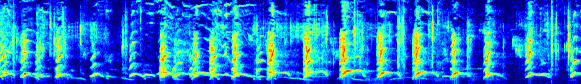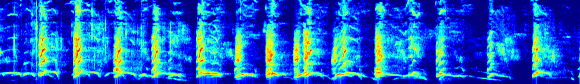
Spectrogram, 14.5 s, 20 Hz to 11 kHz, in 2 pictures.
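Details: Yakutian Laika, July 2020, barking continuously in quick high yelps, each a short arched note, running at a brisk, fairly even pace of roughly two per second throughout.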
